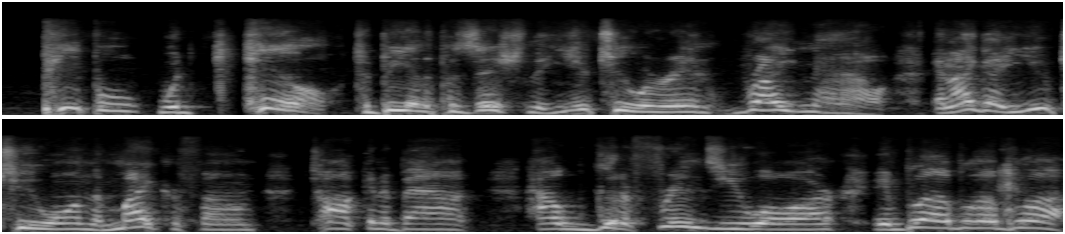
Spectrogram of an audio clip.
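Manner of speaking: full-on screaming. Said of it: "he's screaming at us".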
